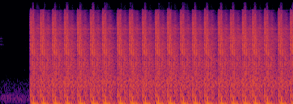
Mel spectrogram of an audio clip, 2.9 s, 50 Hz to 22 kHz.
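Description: Rapid automatic fire from an MP5-type gun fitted with a long-range scope in the shooter game Global Agenda, starting abruptly after a brief silence and continuing as a steady, loud burst of closely spaced shots.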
